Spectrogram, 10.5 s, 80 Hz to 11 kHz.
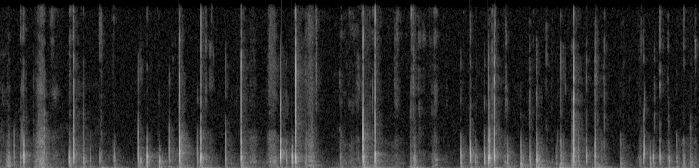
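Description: Fingertips press the hollow bubbles of a small square rainbow silicone pop it fidget toy, empty but with a little leftover plaster dust, popping them in and out. The result is an irregular run of short, dry popping clicks, each centered around 800 Hz with a bright edge. Every pop dies away almost instantly, with quiet pauses between them.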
